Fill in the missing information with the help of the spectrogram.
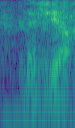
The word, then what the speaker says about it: Mashiach: And of course, ever so often today, some people have taken a little Hebrew, will give it a Hebrew pronunciation, and wonder, well, in the world are they talking to? Mashiach.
